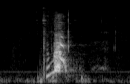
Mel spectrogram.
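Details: Bella, a Schnauzer playing and diving in the snow, lets out a single short, sharp bark, loud and bright, with a person's voice calling to her just before and after.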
